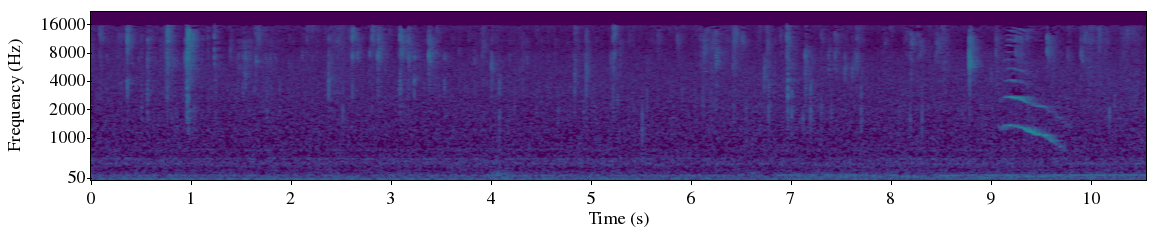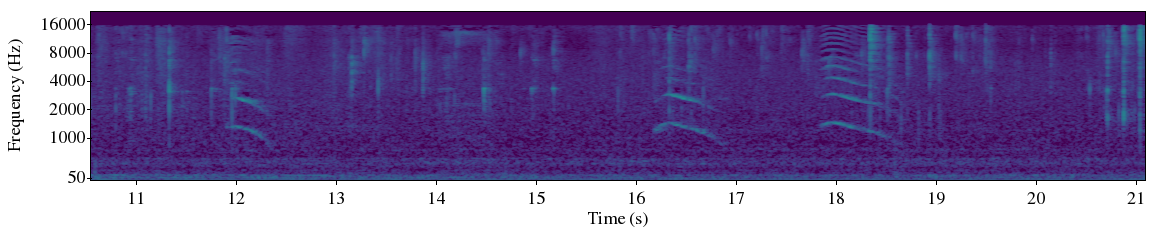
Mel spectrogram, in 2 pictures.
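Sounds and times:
kitten eating wet food: 0.0s - 21.0s
kitten mewing: 9.0s - 9.9s, 11.8s - 12.4s, 16.1s - 17.0s, 17.8s - 18.8s.

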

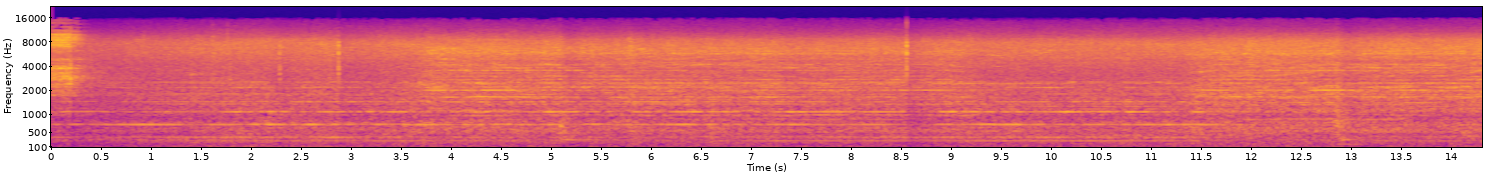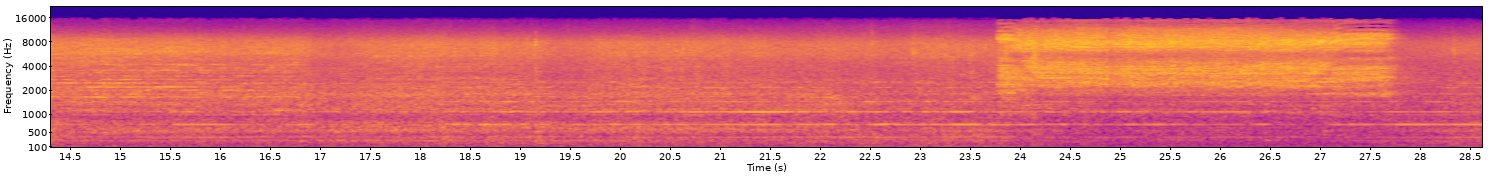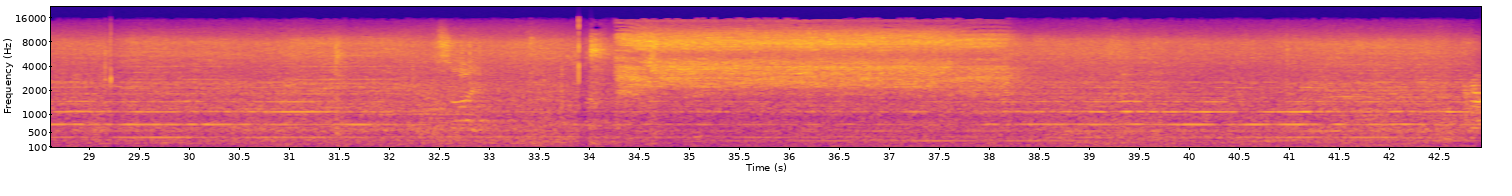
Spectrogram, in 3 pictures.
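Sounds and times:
machine mechanical hum: 0.0s - 42.9s
loud hiss: 23.8s - 27.8s, 34.3s - 38.3s.

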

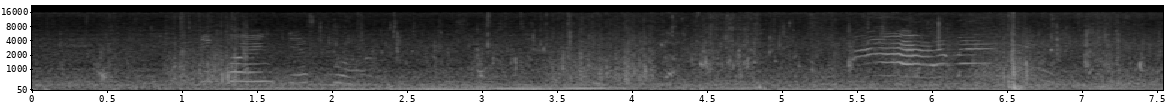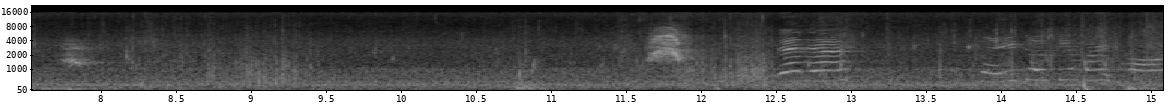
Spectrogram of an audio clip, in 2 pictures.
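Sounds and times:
child squealing: 5.4s - 6.6s, 7.7s - 8.1s, 11.6s - 12.0s.

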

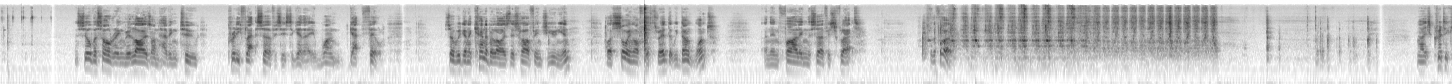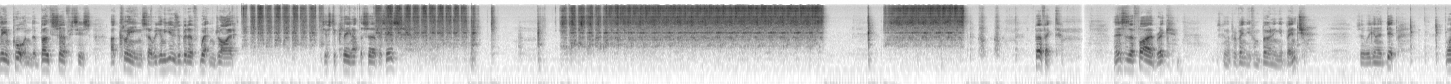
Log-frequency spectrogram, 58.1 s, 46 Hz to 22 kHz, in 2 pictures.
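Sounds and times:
hacksaw cutting metal: 18.4s - 24.4s, 33.9s - 35.5s, 40.2s - 45.6s, 46.7s - 48.4s
metal rubbing on abrasive paper: 33.8s - 35.7s, 36.4s - 38.6s, 40.2s - 45.6s, 46.7s - 48.4s.

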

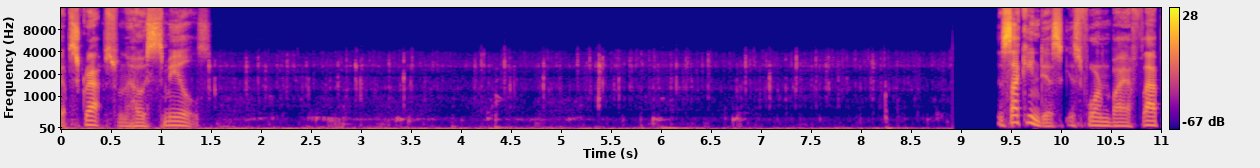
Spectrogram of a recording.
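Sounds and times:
low underwater rumble: 0.0s - 8.9s
faint clicks and pops: 0.9s - 9.0s.

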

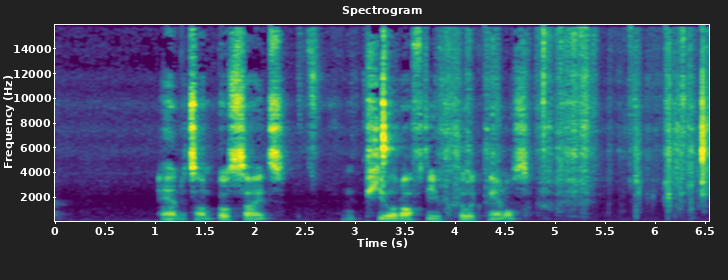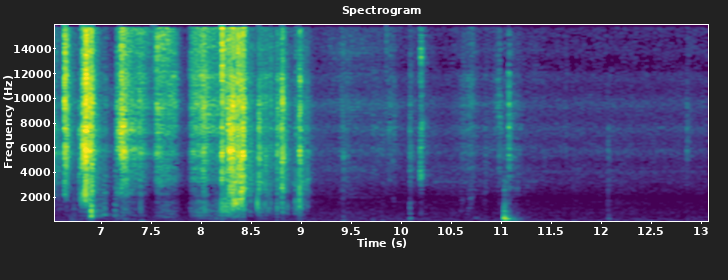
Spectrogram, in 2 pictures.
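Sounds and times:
plastic film peeling and crackling: 4.8s - 9.2s.

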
